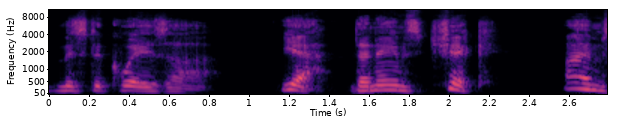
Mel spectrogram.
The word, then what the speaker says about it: quasar: quar no quar quar there's no letter r in the first syllable it's it's a thing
